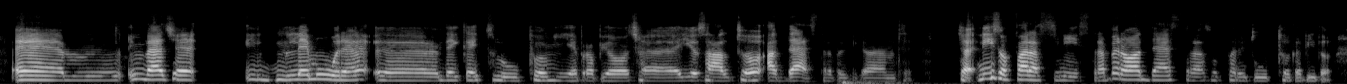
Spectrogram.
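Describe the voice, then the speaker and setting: Very slowly, a woman speaks at medium pitch with ordinary pitch variation and big swings in loudness. The sound is dry and close, without echo. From Italy, Calabria (Crotone). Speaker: kitesurf athlete. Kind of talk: casual chat.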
